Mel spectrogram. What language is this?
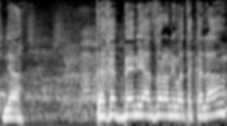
Hebrew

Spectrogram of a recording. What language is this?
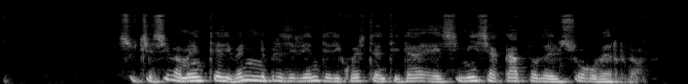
Italian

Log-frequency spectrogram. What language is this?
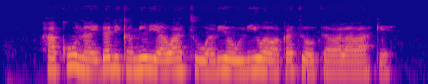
Swahili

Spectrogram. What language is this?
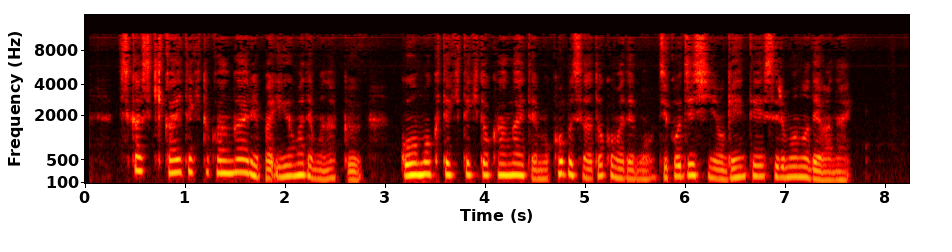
Japanese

